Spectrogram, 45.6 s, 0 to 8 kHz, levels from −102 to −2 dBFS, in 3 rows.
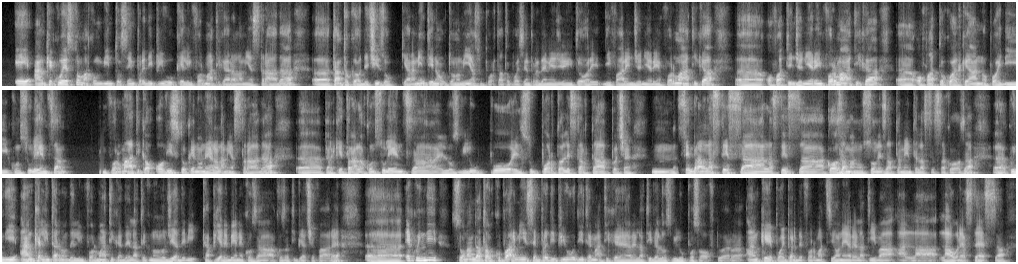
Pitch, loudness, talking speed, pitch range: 120 Hz, -21 LUFS, 160 wpm, 110-135 Hz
